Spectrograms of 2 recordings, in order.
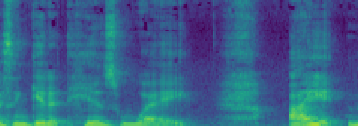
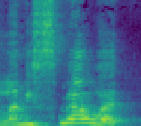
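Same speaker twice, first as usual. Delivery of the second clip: higher, light mock-suspicious mom asking her son; mock mom questioning; 7 semitones higher than usual. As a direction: play the doubtful mother checking up, pitched up. Mother demanding to check.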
